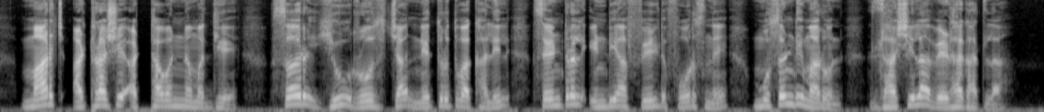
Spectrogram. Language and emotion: Marathi, neutral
